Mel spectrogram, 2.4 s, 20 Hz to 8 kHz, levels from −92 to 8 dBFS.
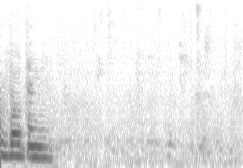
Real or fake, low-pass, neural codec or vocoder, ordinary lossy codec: fake; none; codec, 16 kHz, 2 kbps, FreqCodec, smaller model; none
